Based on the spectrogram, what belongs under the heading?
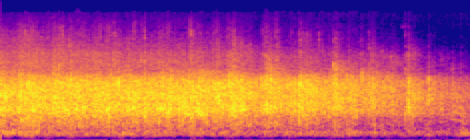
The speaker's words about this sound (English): Give these guys a hand. Bless you, man. Thanks, guys.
